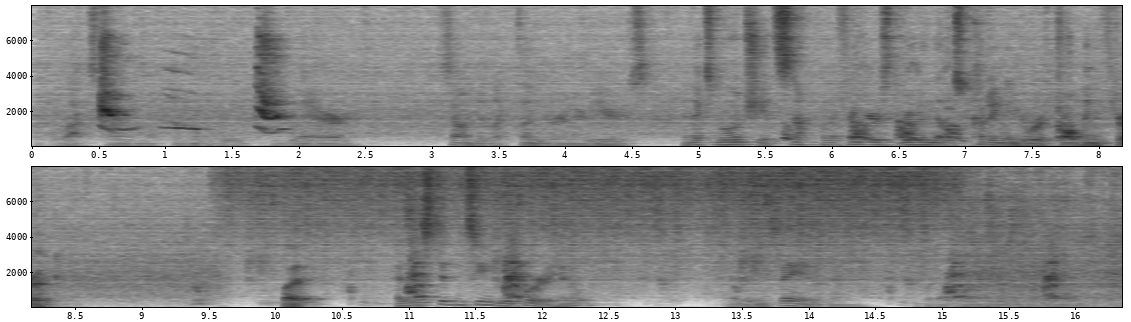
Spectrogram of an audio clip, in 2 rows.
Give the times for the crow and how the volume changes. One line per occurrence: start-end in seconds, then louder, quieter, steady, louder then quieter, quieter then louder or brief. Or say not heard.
not heard.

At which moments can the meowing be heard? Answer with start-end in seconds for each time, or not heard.
0.3-1.9.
